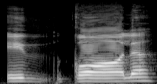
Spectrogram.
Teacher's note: ذال کو قلقلہ ہونے سے بچائیے گا۔ اذ قال، اور قاف موٹا ہے، اس کے ساتھ الف بھی موٹا پڑا جائے گا۔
